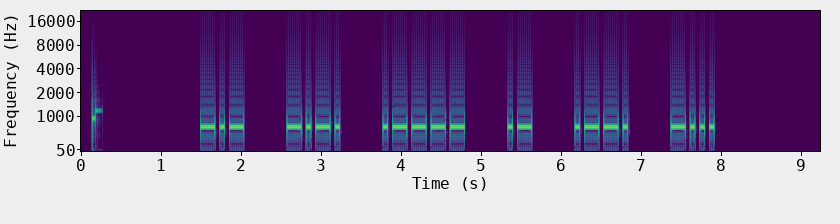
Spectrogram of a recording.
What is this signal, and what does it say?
Morse code, heard as a keyed tone, about 20 wpm, spaced as for 11 wpm, 700 Hz. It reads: KC1APB
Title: USA Call Signs - 6 Characters - 3x Character Spacing - 20wpm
